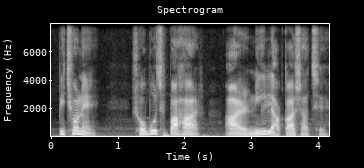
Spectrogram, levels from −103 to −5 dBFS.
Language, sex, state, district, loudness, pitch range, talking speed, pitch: Bengali, male, West Bengal, Cooch Behar, -18 LUFS, 125-170 Hz, 100 wpm, 140 Hz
